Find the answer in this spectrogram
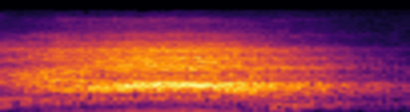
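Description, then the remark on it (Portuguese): A crowd of women in an audience shouts together in response to being asked who is a woman here, a loud, sustained collective cry that swells and then fades over about two seconds, with no single voice standing out. “Não dizem que a gente fala muito e grita muito. Quem é mulher aqui?”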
